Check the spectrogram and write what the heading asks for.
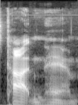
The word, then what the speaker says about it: Tottenham: dollars that she has excuse me Tottenham I mispronounced that people get mad at me it's Tottenham it's also just funny because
